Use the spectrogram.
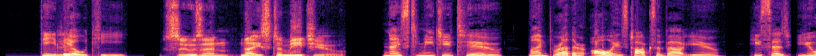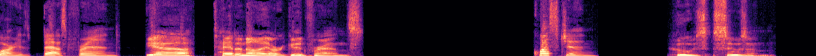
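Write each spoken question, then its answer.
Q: Who's Susan?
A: Ted's sister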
